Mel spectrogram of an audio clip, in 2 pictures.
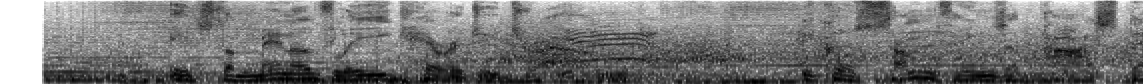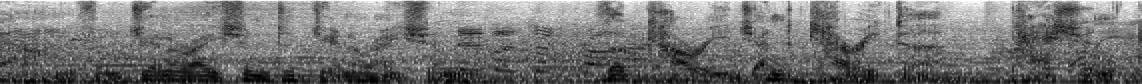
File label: promos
